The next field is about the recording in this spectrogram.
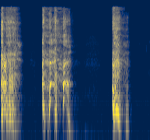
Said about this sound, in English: So he's got a bit of a cough, the president of the United States.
